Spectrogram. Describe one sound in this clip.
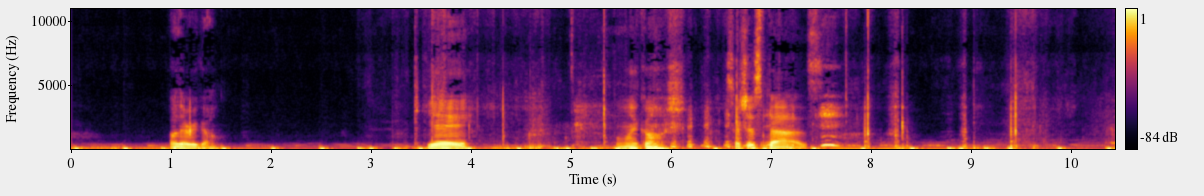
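A young man talks animatedly and close by, in a sing-song voice.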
